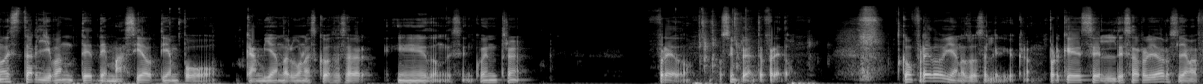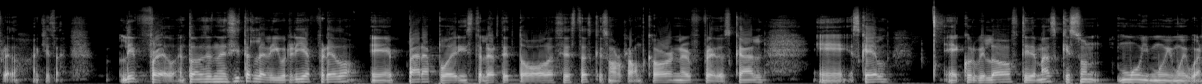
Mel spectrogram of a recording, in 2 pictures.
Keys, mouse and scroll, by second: 0.7 scroll down 1, 1.0-1.5 scroll up 1, 1.7 click, 2.0-2.8 scroll down 2, 3.3 scroll down 2, 3.9 scroll down 2, 5.2 scroll up 2, 5.7 scroll up 2, 6.7 click, 7.0 BackSpace, 7.3 Return, 19.0 scroll down 2, 22.1-22.6 scroll down 2, 22.6-23.0 scroll up 2, 23.4 scroll down 2.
